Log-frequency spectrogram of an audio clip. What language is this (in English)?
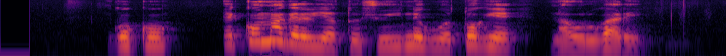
Kikuyu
